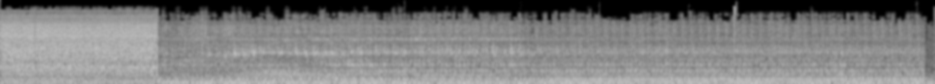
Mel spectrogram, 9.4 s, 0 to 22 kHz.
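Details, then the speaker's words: 1991 Ford F-150 just started, weak-sounding battery, idling before warm-up; loud, uneven, stumbling idle with a dead miss from an injector plug chewed in half, possibly two misfires. "obviously having that injector plug chewed in half, it's gonna have a dead miss, and it does. It almost sounds like we have two misfires actually."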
